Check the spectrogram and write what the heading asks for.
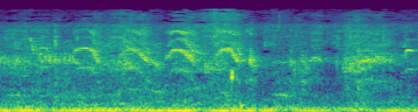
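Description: Birds chirping faintly in the background: a quick run of short up-and-down calls.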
